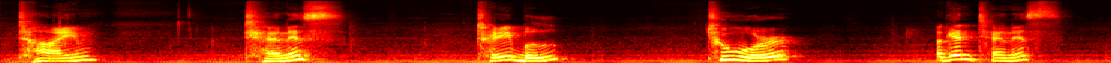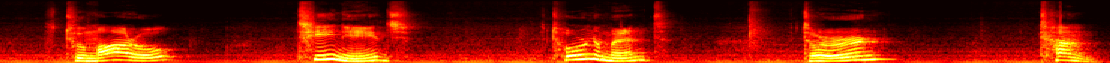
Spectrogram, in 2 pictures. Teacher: टी को हम लोग ट के रूप में नहीं, बल्कि टी को हम लोग ठ के रूप में बोलेंगे। आप ज़ुबान को आप देख सकते हैं, नीचे के तालु को ऊपर से टच कराएं और अपने आप ठ साउंड निकलेगा।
